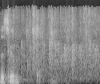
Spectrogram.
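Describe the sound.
A brief voice at the start gives way to soft, scattered applause from an audience, a light, steady patter of clapping that continues quietly for a couple of seconds.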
